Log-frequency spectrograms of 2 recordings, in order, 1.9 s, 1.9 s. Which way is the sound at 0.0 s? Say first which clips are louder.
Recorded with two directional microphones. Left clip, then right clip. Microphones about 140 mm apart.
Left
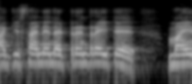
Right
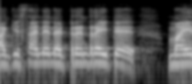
Right 7 dB; 30° right (ahead or behind).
